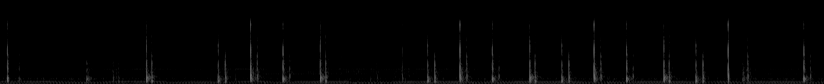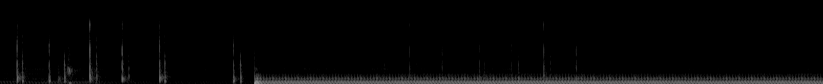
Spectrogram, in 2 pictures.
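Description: About a dozen seconds of irregular light clicks and knocks, then a motor starts abruptly about eleven seconds in and runs steadily at one pitch.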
